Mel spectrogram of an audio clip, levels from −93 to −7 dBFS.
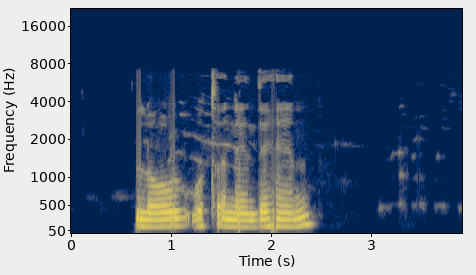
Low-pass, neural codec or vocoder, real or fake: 7.2 kHz; none; real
